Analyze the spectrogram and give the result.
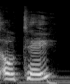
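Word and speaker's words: Auteuil: Because Otay. French. Otay. Yeah. Otay. It's AU, which makes the sound O.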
